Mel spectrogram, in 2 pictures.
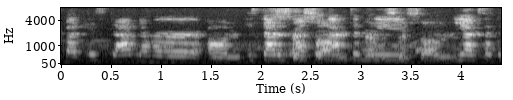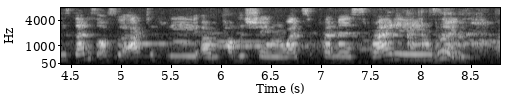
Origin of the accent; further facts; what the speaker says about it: Berlin, Germany; now in United States; No, I'm actually Turkish. I'm from Berlin.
